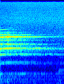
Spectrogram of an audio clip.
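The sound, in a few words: guitar string bend on the B string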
